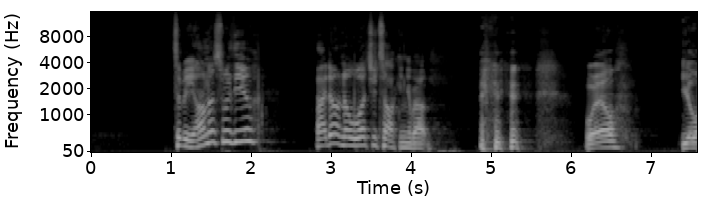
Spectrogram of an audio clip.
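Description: A young man answers with animation.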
